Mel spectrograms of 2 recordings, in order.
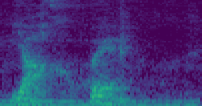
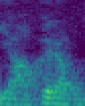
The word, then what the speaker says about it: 야훼: 아마 사막에 흙먼지가 많으니까 이 목 구멍에서 나는 발음이 많을 겁니다. 야훼.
